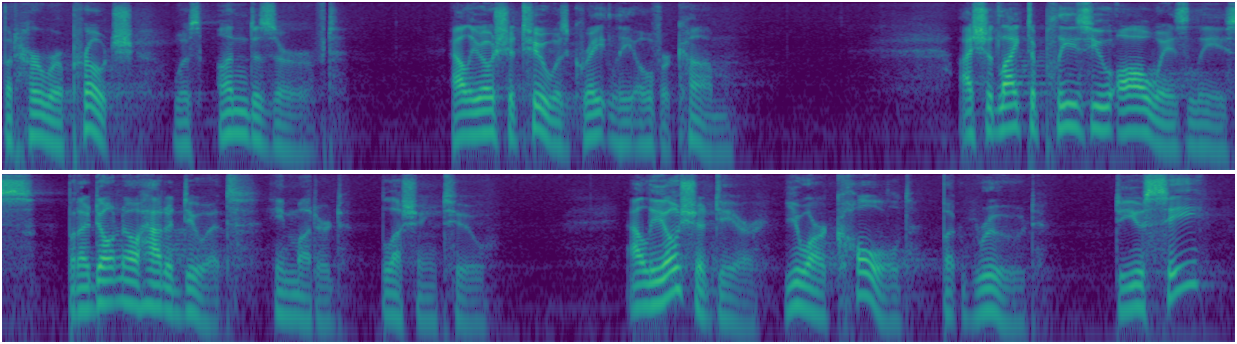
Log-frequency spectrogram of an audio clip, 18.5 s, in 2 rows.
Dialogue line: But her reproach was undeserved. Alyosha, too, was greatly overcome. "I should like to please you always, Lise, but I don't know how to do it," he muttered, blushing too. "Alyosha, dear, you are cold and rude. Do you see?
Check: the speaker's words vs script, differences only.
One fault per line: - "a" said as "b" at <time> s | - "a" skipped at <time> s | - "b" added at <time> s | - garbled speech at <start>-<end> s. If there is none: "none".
- "and" said as "but" at 16.3 s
